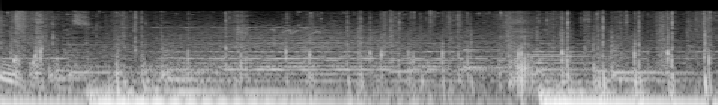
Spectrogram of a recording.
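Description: Hooves of a horse galloping across terrain in The Witcher III, a rapid, steady clip-clop rhythm close by, mixed with game ambience and a brief whinny-like sound.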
